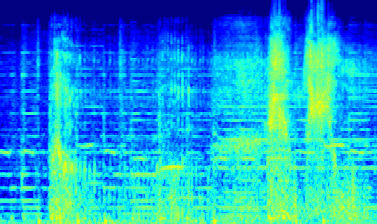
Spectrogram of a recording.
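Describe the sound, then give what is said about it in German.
A person imitates a snow leopard with a few breathy, hissing rasps and throaty bursts, fairly loud, with no speech around them. “Mach mal wie ein Schleeleopard.”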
